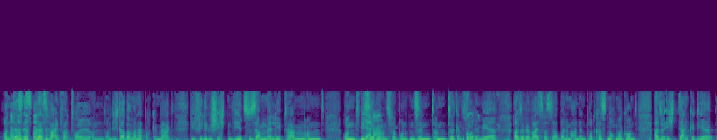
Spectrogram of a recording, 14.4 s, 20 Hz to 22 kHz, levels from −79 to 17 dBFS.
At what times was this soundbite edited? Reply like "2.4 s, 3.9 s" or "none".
9.1 s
